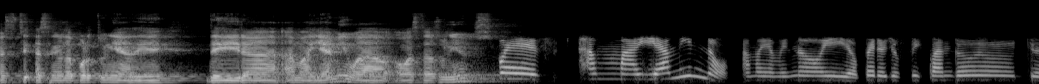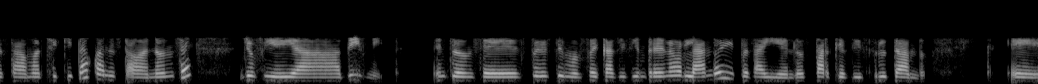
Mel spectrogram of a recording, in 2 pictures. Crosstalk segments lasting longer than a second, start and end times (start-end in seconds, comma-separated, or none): none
